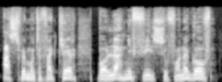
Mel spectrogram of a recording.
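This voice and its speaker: A man reads a literary story in a measured, even narrating voice. The sound is dry and close to the microphone, with no room around it. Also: mid-range voice, no room sound.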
